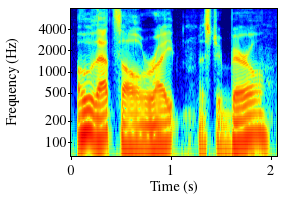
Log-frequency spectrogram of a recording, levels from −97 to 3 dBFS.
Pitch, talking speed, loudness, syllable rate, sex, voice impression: 105 Hz, 175 wpm, -17 LUFS, 4.1 syllables/s, male, masculine, adult-like, cool, sincere, slightly calm, kind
